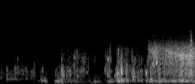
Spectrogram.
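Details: Normal bowel sounds of the intestines heard through a stethoscope on the abdomen, in a children's demonstration of stethoscope use.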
